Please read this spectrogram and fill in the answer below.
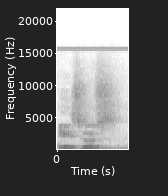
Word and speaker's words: ASUS: Marshall Campos who's the marketing the vector of Asus India and causes automatically so my first question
